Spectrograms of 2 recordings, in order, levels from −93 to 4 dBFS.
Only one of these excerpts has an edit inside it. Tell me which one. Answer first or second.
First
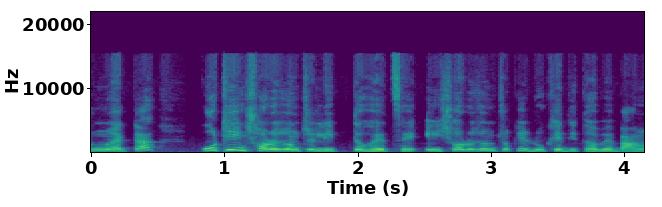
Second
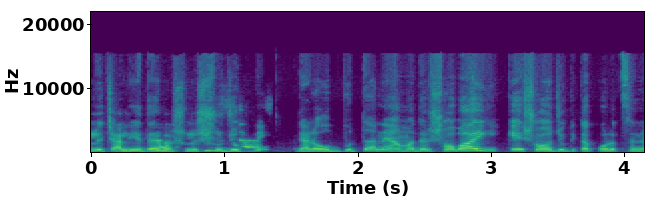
second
